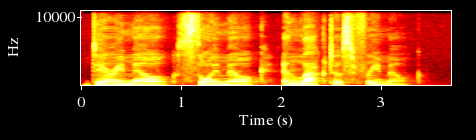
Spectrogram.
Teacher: my voice went up a little on each item but to give a sense of finality to the list my voice went down I used falling intonation on the last item so the pattern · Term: intonation used for lists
